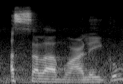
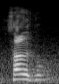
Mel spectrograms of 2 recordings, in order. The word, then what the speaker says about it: আসসালামু আলাইকুম: শুদ্ধ ভাষায়, শুদ্ধ ভাষায়, শুদ্ধ উচ্চারণে, স্পষ্ট করে আওয়াজ করে শুনি মতো সালাম দিব। আসসালামু আলাইকুম ওয়া রাহমাতুল্লাহ, সালাম আলাইকুম, সালাম আলাইকুম, এরকম না।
